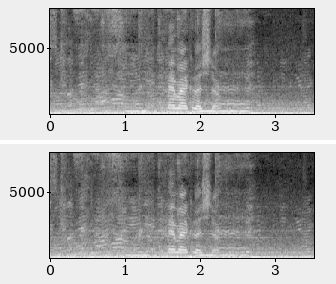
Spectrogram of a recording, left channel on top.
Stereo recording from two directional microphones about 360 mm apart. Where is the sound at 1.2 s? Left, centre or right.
Left.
